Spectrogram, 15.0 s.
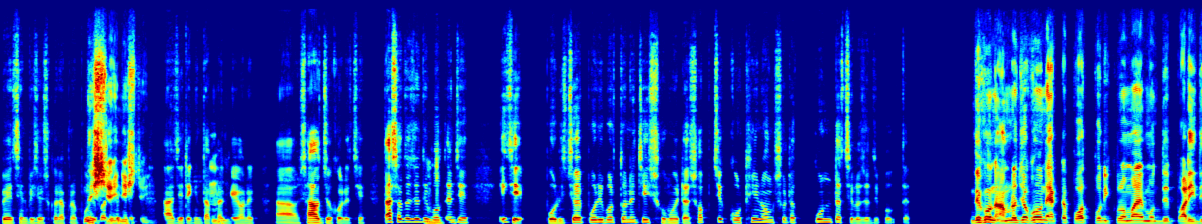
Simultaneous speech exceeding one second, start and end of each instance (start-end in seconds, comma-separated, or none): none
